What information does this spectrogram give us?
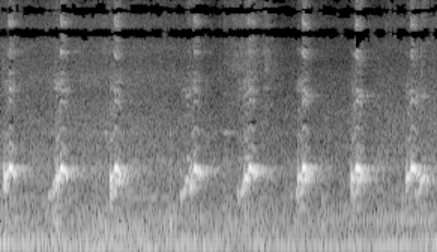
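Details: Eight loud, rasping kwak notes from a white-breasted waterhen, spaced evenly about half a second apart, each with a short falling tail, against a quiet low rumble.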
